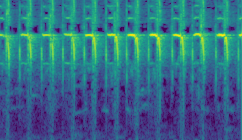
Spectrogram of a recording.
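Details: Bar-winged prinia in breeding condition calling other females, who answer back: a loud, steady stream of harsh, buzzy, high-pitched notes, about eleven in three seconds, each with a sharp ringing edge.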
